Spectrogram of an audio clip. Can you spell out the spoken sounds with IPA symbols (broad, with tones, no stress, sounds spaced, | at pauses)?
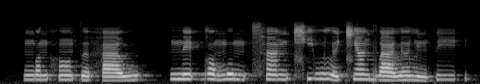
ŋ ɔ˧ n h ɔ̃˧ t̪ ə˨˩ h a˨˦ w | n̪ e˦ ʔ ɡ ɔ˥˧ m o˥˧ m t͡sʰ ã˦ ŋ t͡ɕʰ j u˦ l ə˨˩ t͡ɕ ã˦ ɡ w a˧ l ə˧ l ĩ˨˩ t̪ i˦ ʔ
